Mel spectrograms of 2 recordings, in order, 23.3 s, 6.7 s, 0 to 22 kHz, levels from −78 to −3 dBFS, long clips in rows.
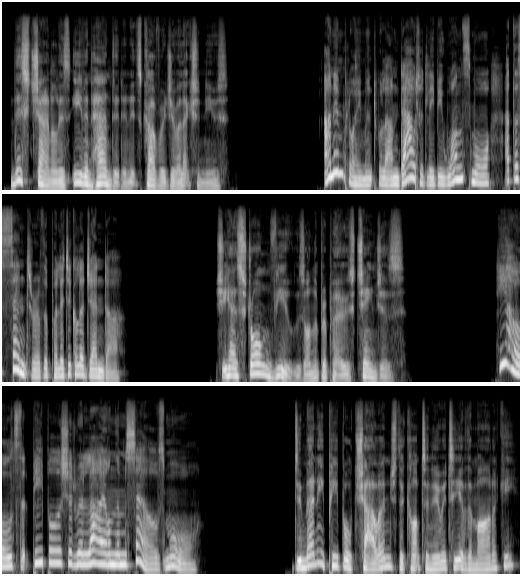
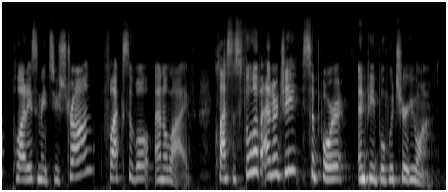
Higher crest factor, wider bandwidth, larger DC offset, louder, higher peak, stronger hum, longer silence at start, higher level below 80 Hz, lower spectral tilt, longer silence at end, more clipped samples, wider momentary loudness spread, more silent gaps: about the same, 18 dB vs 20 dB; about the same, 15.5 kHz vs 15.5 kHz; neither; first, -18 LUFS vs -30 LUFS; first, -2 dBFS vs -12 dBFS; neither; about the same, 0.15 s vs 0.15 s; first, -50 dBFS vs -76 dBFS; first, -5.5 dB/octave vs -1.5 dB/octave; second, 0.1 s vs 0.25 s; neither; about the same, 9 LU vs 8 LU; first, 4.43-4.52 s, 10.01-10.85 s, 13.91-14.70 s, 18.63-18.67 s, 18.81-19.61 s vs none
